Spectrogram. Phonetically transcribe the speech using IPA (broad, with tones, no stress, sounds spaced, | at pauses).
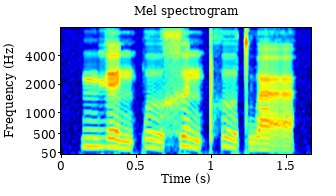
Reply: m ɥ ɛ˥˨ n p ɤ˥˨ x ə˥˨ n pʰ ɤ˥˨ t̪ w ä̰˨˩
